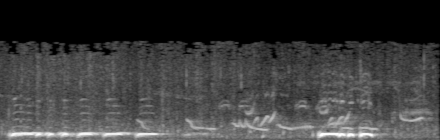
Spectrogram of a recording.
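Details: Local zebra dove with a big 'khong' voice, used to lure: a steady string of six or seven pulsing coos, a pause with other birds' squeaky whistles, then one loud rolled burst.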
